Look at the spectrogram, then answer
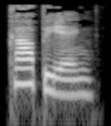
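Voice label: "copying", British English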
